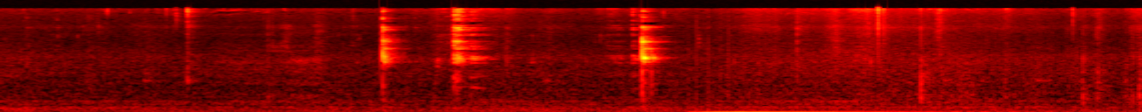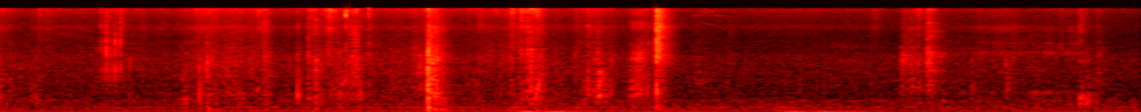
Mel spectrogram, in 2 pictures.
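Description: A few sharp clinks of cutlery against dishes in the first few seconds, then scattered soft knocks and rustles of things being handled and packed into a handbag.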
